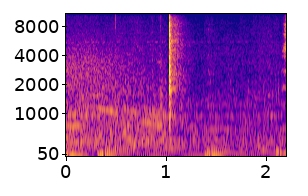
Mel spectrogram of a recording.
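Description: COMLIFE F-150 mini fan running on USB power with a steady hum; a sharp click about a second in, after which the hum gets quieter and its tone falls as the fan winds down.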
